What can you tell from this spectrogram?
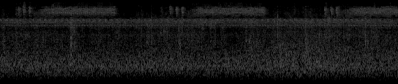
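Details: Crickets chirping in a summer meadow with a gentle breeze: a dense, high, shimmering trill runs without a break, pulsing faintly, over a soft broad hiss of wind.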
